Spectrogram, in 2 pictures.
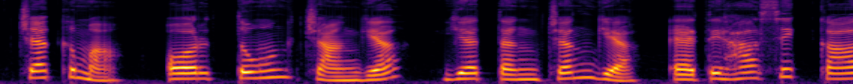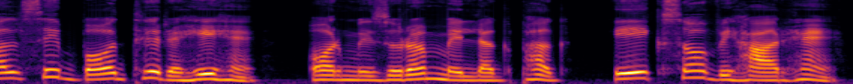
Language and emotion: Hindi, neutral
